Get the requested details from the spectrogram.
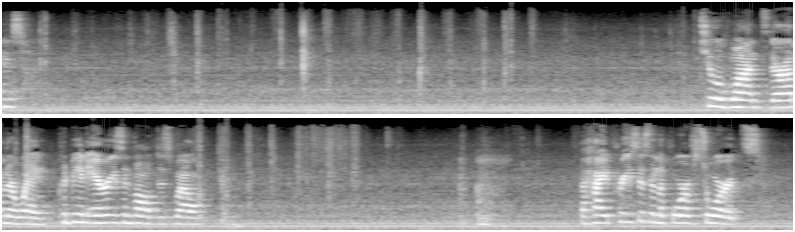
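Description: Cards shuffle and riffle between a woman's hands.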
